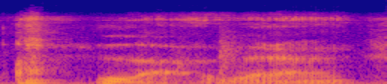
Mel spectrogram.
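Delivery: whispered, slow Guatemalan oh la gran; Guatemalan exclamation. Retold or imitated. Preacher voicing a Guatemalan's astonished oh la gran. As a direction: breathe it out in Guatemalan amazement. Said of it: "Cuando un chapín dice".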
